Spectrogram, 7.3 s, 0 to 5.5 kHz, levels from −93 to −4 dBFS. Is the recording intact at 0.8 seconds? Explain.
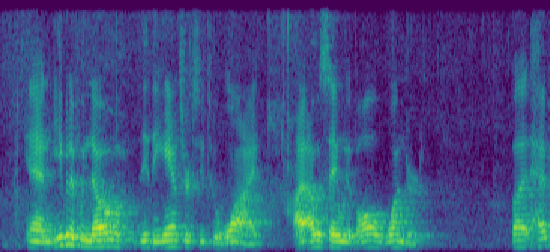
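Yes, at 0.8 seconds the audio is intact, with nothing interrupting or distorting the sound at that moment.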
